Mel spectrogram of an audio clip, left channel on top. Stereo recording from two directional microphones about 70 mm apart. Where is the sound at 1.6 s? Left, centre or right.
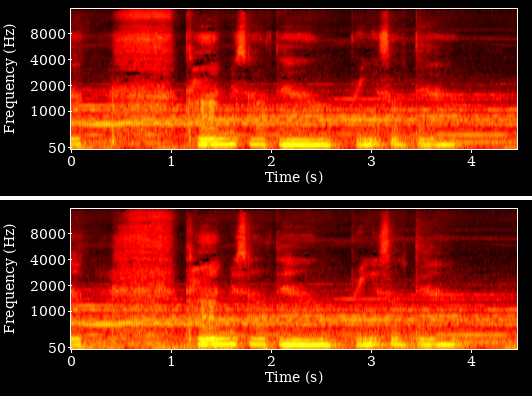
Left.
